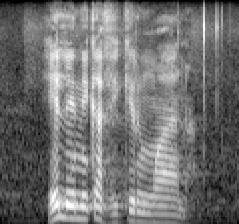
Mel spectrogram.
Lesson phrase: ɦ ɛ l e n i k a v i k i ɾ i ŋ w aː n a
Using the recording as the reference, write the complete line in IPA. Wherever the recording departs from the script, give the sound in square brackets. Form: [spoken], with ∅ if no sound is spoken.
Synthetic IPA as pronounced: ɦ ɛ l e n i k a v i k i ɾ i ŋ w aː n a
